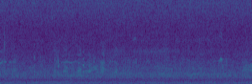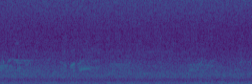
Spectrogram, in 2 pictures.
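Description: Birds calling in short, scattered notes, with a steady low rumble underneath.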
